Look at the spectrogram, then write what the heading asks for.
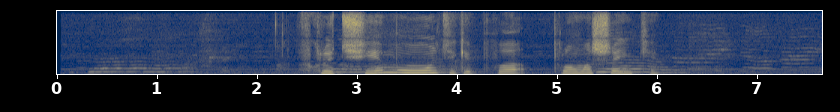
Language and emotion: Russian, sad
